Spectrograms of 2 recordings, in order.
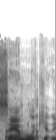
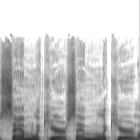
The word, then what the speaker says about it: Sam LeCure: But it's Sam LeCure, you know, Sam LeCure, like the M rolls into the last one.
